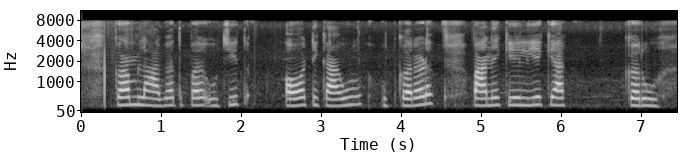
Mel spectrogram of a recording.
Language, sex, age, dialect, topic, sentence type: Hindi, male, 18-24, Marwari Dhudhari, agriculture, question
